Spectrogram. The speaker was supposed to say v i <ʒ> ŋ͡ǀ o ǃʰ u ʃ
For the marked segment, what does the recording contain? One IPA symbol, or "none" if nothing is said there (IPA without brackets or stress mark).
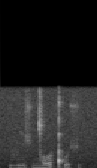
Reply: ʃ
